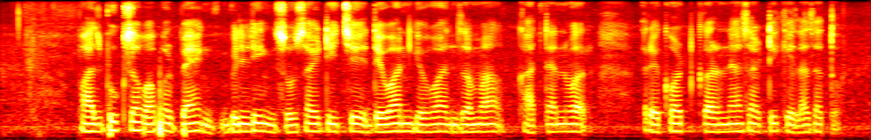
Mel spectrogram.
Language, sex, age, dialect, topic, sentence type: Marathi, male, 60-100, Northern Konkan, banking, statement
